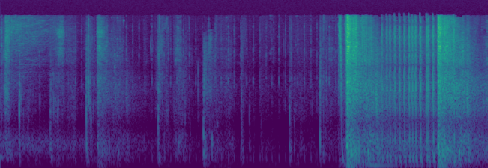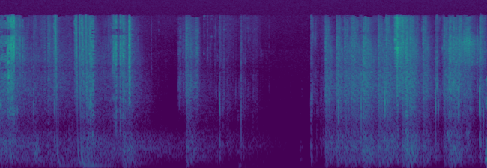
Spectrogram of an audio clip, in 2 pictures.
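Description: Gunfire in a video game, with scattered single shots and short bursts that swell into a loud, dense volley in the middle, followed by a brief silence and then another burst near the end.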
